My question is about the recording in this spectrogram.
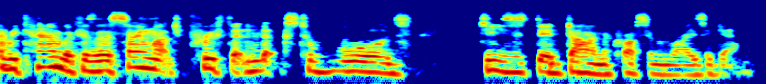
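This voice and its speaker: In a rough recording, a man with a voice on the high side gives an informal sermon to a youth group. He talks conversationally, sharing personal stories and asking rhetorical questions.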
